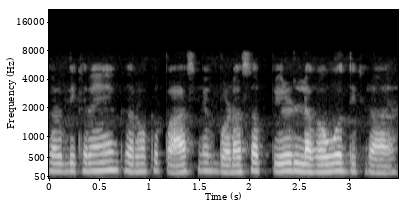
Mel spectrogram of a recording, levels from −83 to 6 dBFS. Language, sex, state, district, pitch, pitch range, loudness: Hindi, female, Chhattisgarh, Korba, 185 Hz, 175-190 Hz, -16 LUFS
